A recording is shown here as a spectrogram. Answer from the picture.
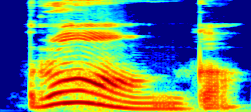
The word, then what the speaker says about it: wrong: W is a silent letter in wrong.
